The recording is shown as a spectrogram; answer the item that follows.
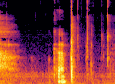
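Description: A few faint clicks and taps of a phone and its plastic case being handled, one sharper click just after a spoken 'okay'.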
